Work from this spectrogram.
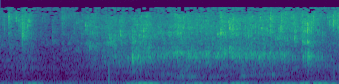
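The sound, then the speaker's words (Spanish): Running kitchen tap water as a glass is rinsed under the stream: a steady, broad splashing hiss that swells slightly after the first second and carries on without pause to the end. “Lo enjuaga bajo el chorro de agua del grifo. Cierra el grifo y lo pone a escurrir junto a otros vasos”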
